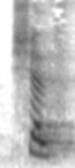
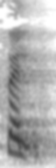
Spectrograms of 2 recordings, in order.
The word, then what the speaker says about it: cell: we used to put shells. Okay, cell, it is not shell, it is cell. Okay, CELL, okay, cell it is. It is pronounced as cell.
